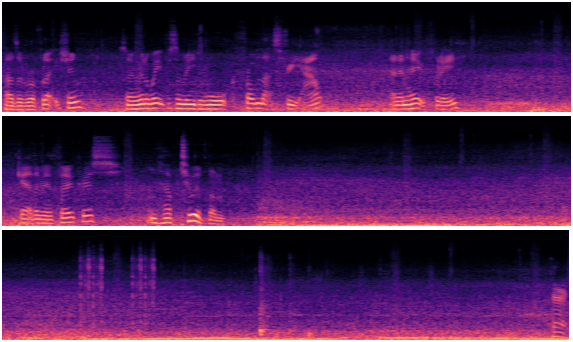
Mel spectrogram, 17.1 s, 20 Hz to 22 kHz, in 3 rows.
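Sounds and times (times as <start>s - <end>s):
low rumble of road traffic: 0.0s - 17.0s.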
